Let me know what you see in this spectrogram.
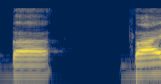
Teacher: দুই ঠোঁটের ভিজা জায়গা হতে উচ্চারিত হয় বা, বা এ উচ্চারণ হয়।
